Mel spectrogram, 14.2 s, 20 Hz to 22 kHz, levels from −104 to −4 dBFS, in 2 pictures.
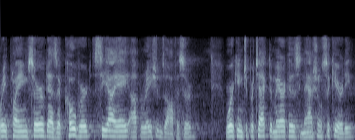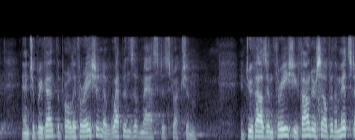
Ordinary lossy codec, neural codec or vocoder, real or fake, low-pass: AAC, 32 kbps; none; real; 7.2 kHz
